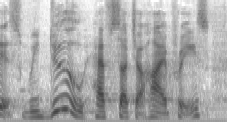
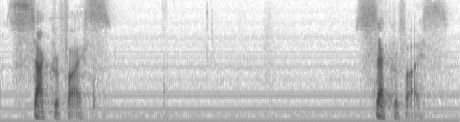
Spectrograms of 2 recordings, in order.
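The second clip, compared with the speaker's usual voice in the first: slow, breathy whispered word; solemn whisper; 3 semitones lower, 11 dB quieter, slower than usual. Acted. Preacher sums up the sanctuary in one word, whispered. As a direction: let the word land in a hush.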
